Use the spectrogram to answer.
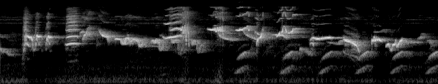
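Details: Oriental magpie-robin in full song, played to stir reluctant singers: fast tumbling warbles and sweet slurred whistles, ending in rhythmic falling notes repeated several times per second beneath the melody.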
